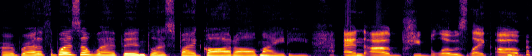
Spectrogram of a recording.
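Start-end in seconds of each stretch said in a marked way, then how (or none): 0.0-3.1 echoey speaking voice. Voicing a character in bunny form casting a spell: echoey speaking voice. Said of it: "her regular speaking voice, but kind of echoey".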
